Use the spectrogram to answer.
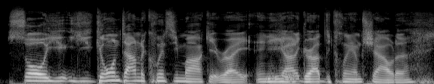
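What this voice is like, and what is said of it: Put-on Boston accent. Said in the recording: “Do your Boston accent right now to end it off. Is it pretty good? ... It does come pretty naturally.”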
